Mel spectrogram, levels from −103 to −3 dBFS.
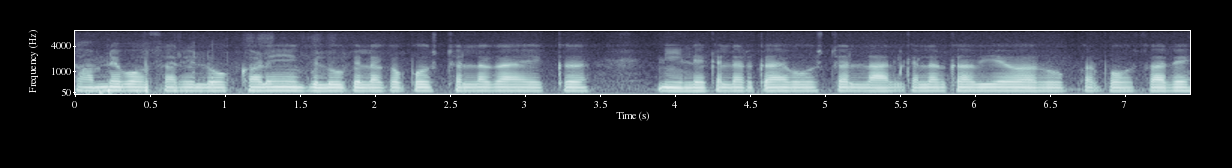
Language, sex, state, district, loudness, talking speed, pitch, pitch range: Hindi, male, Bihar, Vaishali, -18 LUFS, 235 wpm, 110 Hz, 110-115 Hz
